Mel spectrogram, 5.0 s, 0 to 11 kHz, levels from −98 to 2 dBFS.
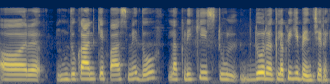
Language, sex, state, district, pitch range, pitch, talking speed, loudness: Hindi, female, Uttar Pradesh, Jalaun, 190-220 Hz, 205 Hz, 180 wpm, -18 LUFS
